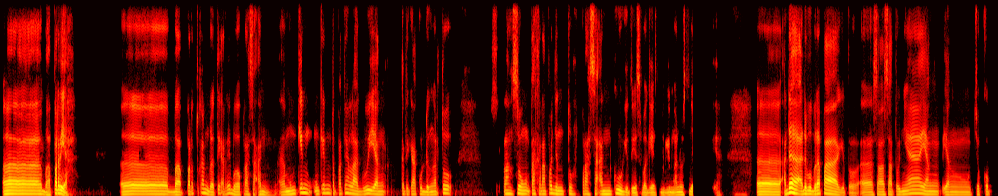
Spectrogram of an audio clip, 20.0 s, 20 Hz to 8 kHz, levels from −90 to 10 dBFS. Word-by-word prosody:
Eee, 130 0 +5
baper 105 +10 +3
ya, 110 - +5 1.1
eee, 120 +1 +3
baper 105 +4 -1
tuh 135 - -14
kan 170 - -1
berarti 100 -3 -4
artinya 145 +8 -5
bawa 105 -2 -1
perasaan, 105 -5 -6 0.2
eee, 105 - -4
mungkin 135 +8 -1
mungkin 155 +5 -5
tepatnya 145 +4 -5
lagu 125 -2 -1
yang, 120 -5 0
eee, - - -23 0.2
ketika 115 -2 -6
kudengar 110 -1 -2
tuh, 155 -4 -2 0.7
s - - -17
langsung 130 -1 0
entah 135 - -3
kenapa 125 +2 -5
nyentuh 125 -1 -2 0.2
perasaanku 120 +1 -1
gitu 90 -1 -3
ya, 90 - -1
sebagai 90 0 -3
sebagai 90 0 -6
manusia 100 +4 -2 0.4
ya. - - -16 0.7
Eee, 110 -1 +4
ada 155 -10 +7
ada 130 - +4
beberapa 130 -2 +4
gitu, 85 -3 -8
eee, 95 +1 -3
salah 105 +1 -1
satunya 125 +8 -1
yang 115 -1 -2
yang 105 -1 -3 0.4
cukup, 110 - -8
120 Hz, 130 wpm, -23 LUFS, 105-130 Hz, 1.1 s, ada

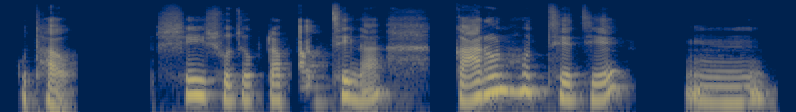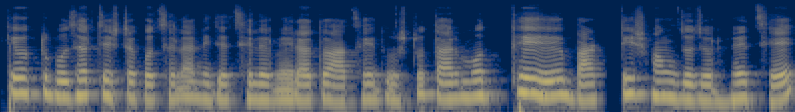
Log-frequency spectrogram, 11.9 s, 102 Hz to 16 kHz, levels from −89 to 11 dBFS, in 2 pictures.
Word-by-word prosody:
কোথাও, - - -1 0.8
সেই 225 -1 +4
সুযোগটা 180 -1 -2 0.2
পাচ্ছি 165 +5 -1
না। - - -2 0.7
কারণ 235 +7 +6 0.2
হচ্ছে 265 -5 0 0.2
যে, 185 0 +1 0.7
উম 165 0 -5 0.4
কেউ 240 -1 +5
একটু 235 +1 -2
বোঝার 215 +2 +3
চেষ্টা 210 -1 0
করছে 180 0 -1
না - - 0
নিজের 185 -1 -1
ছেলে-মেয়েরা 180 - +1
তো - - +3
আছেই 185 +3 -4
দুষ্টু। 180 -1 -4
তার 190 0 +2
মধ্যে 220 +3 +3 0.4
বাড়তি 185 +6 -1 0.2
সংযোজন 190 -4 +1
হয়েছে। 190 -2 0
190 Hz, 125 wpm, -24 LUFS, 180-215 Hz, 0.8 s, কারণ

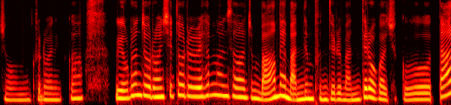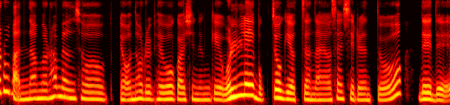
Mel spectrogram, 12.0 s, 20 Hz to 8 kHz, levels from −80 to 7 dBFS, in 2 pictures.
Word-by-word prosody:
좀 165 -3 -10
그러니까 180 +5 -6 0.5
요런저런 260 +3 +2
시도를 275 -1 0
하면서 285 -4 0
좀 225 -3 -1
마음에 240 +11 +3
맞는 195 0 +3
분들을 180 -1 -3
만들어 180 +8 0
가지고 180 -1 -4
따로 335 +10 +1
만남을 210 - 0
하면서 215 -8 -1 0.2
언어를 185 +3 -1
배워가시는 180 -1 -1
게 180 0 -2
원래 270 - +7
목적이었잖아요 175 - 0
사실은 175 -4 -3
또. 185 - 0 0.2
네네. 170 -6 +1
195 Hz, 310 characters per minute, -21 LUFS, 175-250 Hz, 0.5 s, 원래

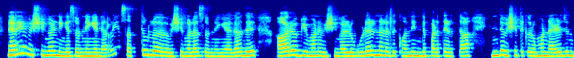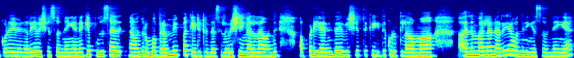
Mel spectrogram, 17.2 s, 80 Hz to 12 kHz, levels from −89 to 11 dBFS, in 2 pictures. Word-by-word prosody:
நெறைய 275 +7 +5
விஷயங்கள் 250 -2 +2
நீங்க 210 -2 +2
சொன்னீங்க. 205 0 +2
நெறைய 270 - -7
சத்துள்ள 245 +5 -2 0.3
விஷயங்களா 210 +1 0
சொன்னீங்க. 200 -1 -3
அதாவது 220 +2 +2 0.5
ஆரோக்கியமான 230 -2 +2
விஷயங்கள், 205 0 0 0.2
உடல் 245 +4 +2
நலத்துக்கு 225 -3 -3
வந்து 215 +1 +1
இந்த 215 +1 +1
பழத்த 215 0 -3
எடுத்தா, 210 +1 -4 0.4
இந்த 235 +3 +3
விஷயத்துக்கு 225 -2 -2
ரொம்ப 215 +2 +1
நல்லதுன்னு 220 +2 0
கூட - - -5 0.3
நெறைய 220 +3 0
விஷயம் 225 0 -5
சொன்னீங்க. 200 0 -1
எனக்கே 215 +4 0
புதுசா 235 +2 +1 0.2
நான் 215 -1 0
வந்து 225 +1 -1
ரொம்ப 230 +3 +2
பிரமிப்பா 255 +6 +3
கேட்டுட்ருந்தேன், 205 -1 -3
சில 200 0 -5
விஷயங்கள்லாம் 210 -2 +3
வந்து. 220 +2 -2 0.4
அப்படி 230 +2 -1
அந்த 225 +2 +3 0.2
விஷயத்துக்கு 250 +2 -6
இது 245 - -7
குடுக்கலாமா, 205 -3 +2 0.6
அந்த 230 +1 +5
மாரிலாம் 240 0 +3
நெறையா 255 +5 +1
வந்து 230 -1 0
நீங்க 210 -1 0
சொன்னீங்க. 200 0 -4
220 Hz, 160 wpm, -23 LUFS, 205-235 Hz, 0.6 s, நெறைய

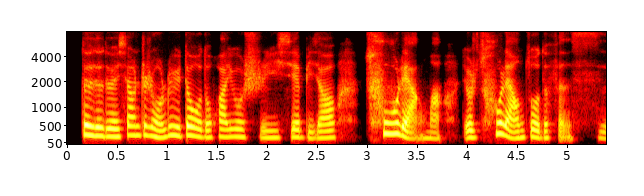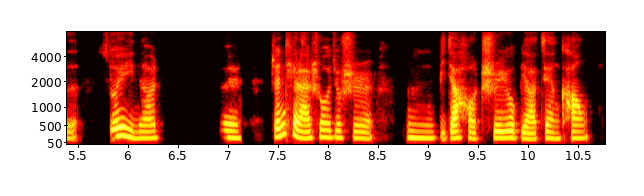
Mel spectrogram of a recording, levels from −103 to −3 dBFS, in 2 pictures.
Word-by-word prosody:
对 260 -1 +10
对 230 -1 +6
对， 210 -1 +4
像 245 +4 0
这 250 - 0
种 195 -5 +2
绿 240 0 +1
豆 225 -2 +4
的 190 -1 -1
话， 200 +1 -1
又 205 0 -2
是 180 - -8
一 180 - -5
些 190 +2 -3
比 170 -3 -9
较 180 +2 0 0.3
粗 290 -1 +4
粮 - - +4
嘛。 165 - -5 0.2
就 185 - +3
是 185 - -7
粗 290 +9 +1
粮 170 -8 +3
做 190 -1 +1
的 180 - -3
粉 180 - -8
丝， 170 +1 -5 0.2
所 205 - +1
以 230 -4 +3
呢 170 0 -4 0.6
对， 180 -2 -3 0.3
整 210 - +2
体 275 - +1
来 170 -3 +4
说， 190 +1 -2
就 185 0 -5
是， 170 -3 -7 0.3
嗯， 175 -2 -4
比 150 - -11
较 170 +2 +4
好 165 -3 -4
吃 175 +2 -2
又 180 +1 +2
比 170 -2 -7
较 150 -1 0
健 160 +1 -5
康。 175 +2 -2
185 Hz, 260 characters per minute, -24 LUFS, 175-205 Hz, 0.6 s, 对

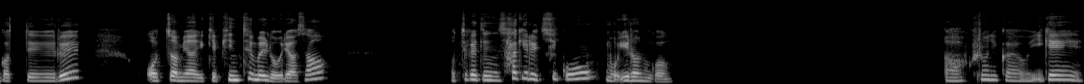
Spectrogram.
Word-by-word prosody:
것들을 160 - -1 0.7
어쩌면 170 -1 +3
이렇게 155 +3 -3
빈틈을 215 +1 +3
노려서 210 - 0 1.2
어떻게든 210 -4 0
사기를 275 +3 +1
치고 265 +6 0
뭐 - - -3
이런 180 -3 +2
거. 130 -3 -7 2.7
아 165 0 -6
그러니까요. 205 - -4
이게. 210 - +1
195 Hz, 200 characters per minute, -28 LUFS, 160-225 Hz, 2.7 s, 어쩌면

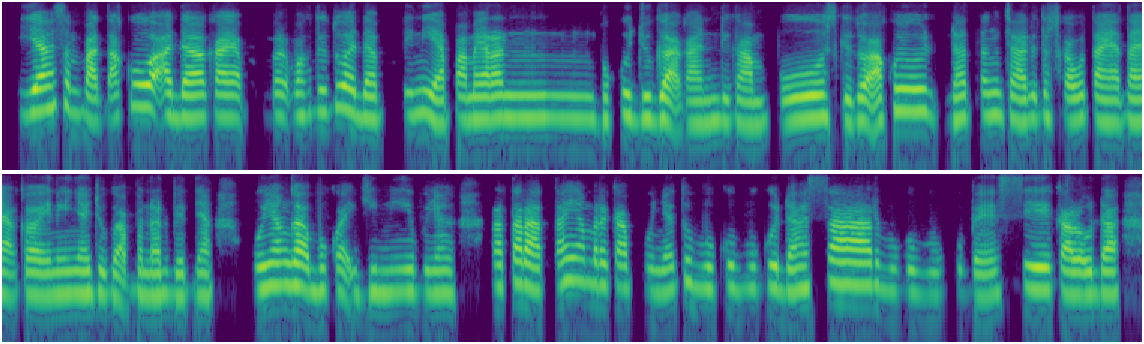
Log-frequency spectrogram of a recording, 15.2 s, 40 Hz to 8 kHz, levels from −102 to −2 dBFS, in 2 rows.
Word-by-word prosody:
Iya, 255 +4 +6
sempat. 240 - 0
Aku 295 +8 +3
ada 215 -1 +4
kayak 215 -2 +2 0.2
pe 225 - -3
waktu 235 +3 -5
itu 290 - -3
ada 220 -7 +3 0.2
ini 230 -2 -1
ya, 180 - 0
pameran 200 +1 +2 0.6
buku 200 +3 -3
juga 205 -1 +2
kan 175 +1 -3
di 190 - -5
kampus 185 +4 +1
gitu, 185 0 0
aku 255 -1 +3 0.2
datang 225 +3 -2
cari, 200 -2 -1
terus 210 +1 -9
aku 195 +1 0
tanya-tanya 185 -3 0
ke 185 - -4 0.2
ininya 185 +1 -1
juga 185 -2 -3
penerbitnya, 175 -1 -4 0.2
punya 225 +3 +1
nggak 240 -1 +5
buku 205 0 -5
kayak 185 - -5
gini, 195 0 -4
punya 190 0 -5
ng - - -10 0.2
rata-rata 230 +1 +2
yang 275 -2 -3
mereka 235 -2 0
punya 200 -1 -7
tuh, 265 - -5
buku-buku 215 +1 -6
dasar, 240 +3 +4
buku-buku 195 -2 -12
basic, 190 +5 0
kalau 180 -1 +4
udah 185 -1 +1
205 Hz, 180 wpm, -24 LUFS, 190-225 Hz, 0.6 s, Iya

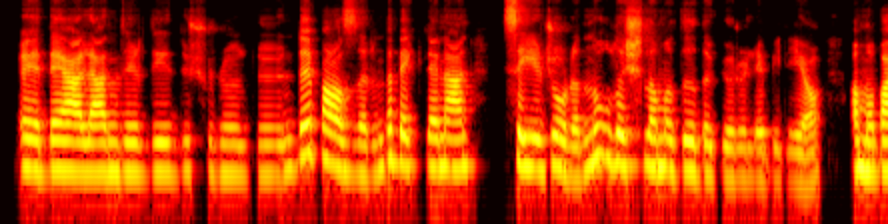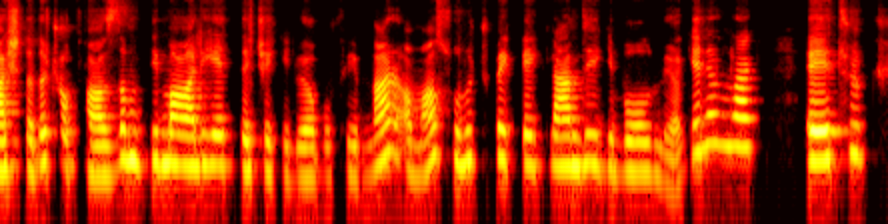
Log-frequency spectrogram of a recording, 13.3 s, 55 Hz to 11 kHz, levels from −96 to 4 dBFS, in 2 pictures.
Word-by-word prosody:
eee, 200 -2 0
değerlendirdiği 190 -1 +2
düşünüldüğünde 185 +5 -5
bazılarında 205 -1 +2
beklenen 215 -2 +1 0.2
seyirci 215 -2 +1
oranına 200 +4 0
ulaşılamadığı 215 -5 0
da 180 - -3
görülebiliyor 160 -3 -6 0.2
ama 195 -2 +2
başta 195 0 +2
da 235 - +1
çok 235 0 -8
fazla 225 +7 0
bir 245 - -3
maliyetle 225 -2 +2
çekiliyor 175 -4 -7
bu 170 - -16
filmler 185 - 0
ama 195 +7 -1
sonuç 250 -2 -5
pek 260 -1 -2
beklendiği 220 0 0
gibi 200 -2 -9
olmuyor. 180 -9 -5
Genel 360 +5 -2
olarak, 340 -1 +2 0.4
eee, 250 0 +10
Türk 280 +3 -6
205 Hz, 135 wpm, -23 LUFS, 185-230 Hz, 0.4 s, eee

